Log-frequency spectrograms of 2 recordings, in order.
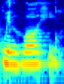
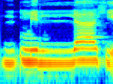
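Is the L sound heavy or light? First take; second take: heavy; light. First: The L is said heavy and full. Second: The L is said light and thin. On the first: The speaker calls it wrong. "and not Millahi" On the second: The speaker calls it right. "you would pronounce the word Allah lightly"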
